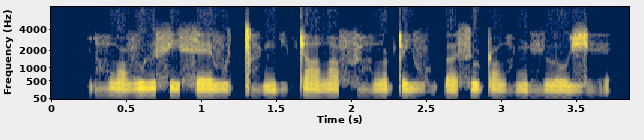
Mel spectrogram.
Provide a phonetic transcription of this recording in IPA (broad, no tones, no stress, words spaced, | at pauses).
ɾɛ̤ðˤo vɯsi sɛvɯǀa̤ ŋi̤ ʈɛðˤi fɛ̤ðˤɯ ʈivṳ ʔʌ suʈoðˤa̤ ŋɛ̤ loʑɛ̤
